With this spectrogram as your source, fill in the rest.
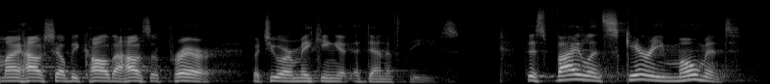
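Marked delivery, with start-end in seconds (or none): none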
